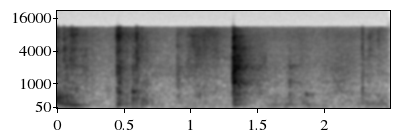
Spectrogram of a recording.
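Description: Tarot cards handled on a cloth-covered table: two short clicks about a second apart as a deck is put down and another picked up, over faint room tone.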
